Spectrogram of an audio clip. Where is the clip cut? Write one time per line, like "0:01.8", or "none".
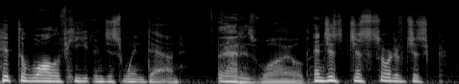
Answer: none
